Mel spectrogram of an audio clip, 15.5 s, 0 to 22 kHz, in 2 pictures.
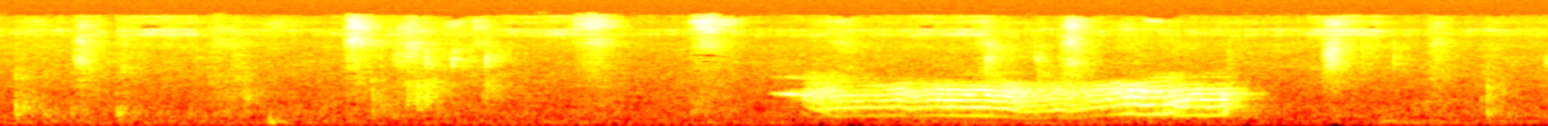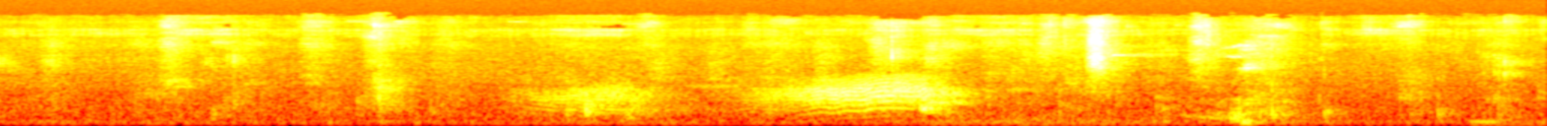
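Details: Labrador Retriever puppy, 10 days old, from a litter of six born January 18, 2022, filmed indoors on a puppy cam: a wavering, high whimpering cry lasts about two seconds, then two shorter whines follow, between soft rustles.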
